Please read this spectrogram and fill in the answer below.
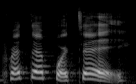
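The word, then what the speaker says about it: prêt-à-porter: So let me try that again on the pronunciations of those 2 words. Haute couture and pret-a-porter.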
